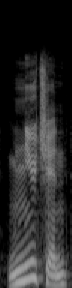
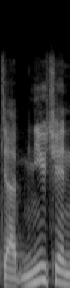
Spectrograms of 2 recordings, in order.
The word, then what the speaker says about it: Mnuchin: But Mnuchin is going to be a fun one to say for a while. Gotta love silent letters in the Treasury Secretary.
